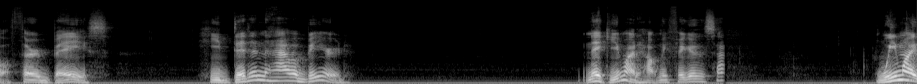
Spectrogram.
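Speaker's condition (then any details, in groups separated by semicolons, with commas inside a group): No condition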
